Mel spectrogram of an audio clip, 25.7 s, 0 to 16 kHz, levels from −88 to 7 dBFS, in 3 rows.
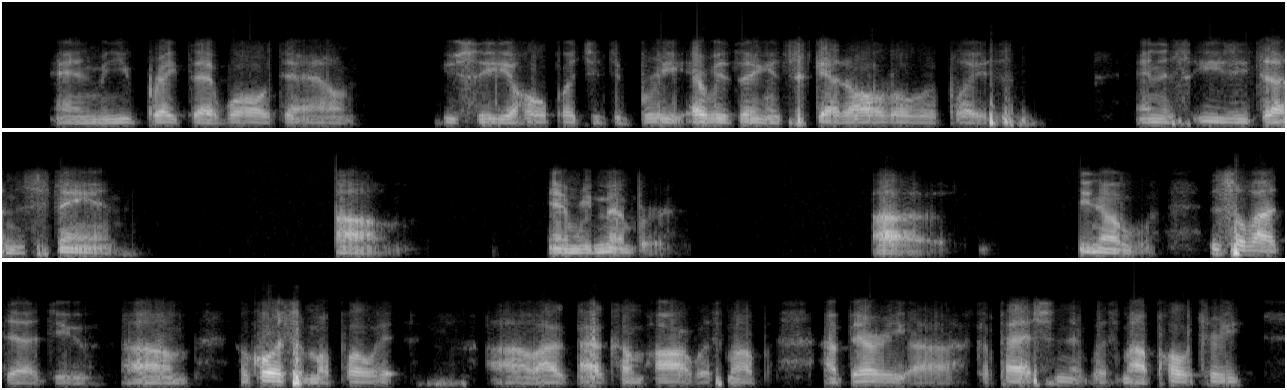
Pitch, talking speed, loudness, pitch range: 95 Hz, 135 wpm, -25 LUFS, 90-100 Hz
